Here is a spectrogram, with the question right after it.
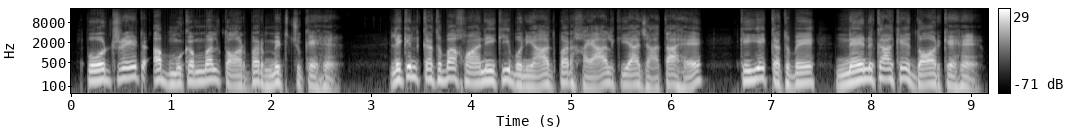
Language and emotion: Urdu, neutral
